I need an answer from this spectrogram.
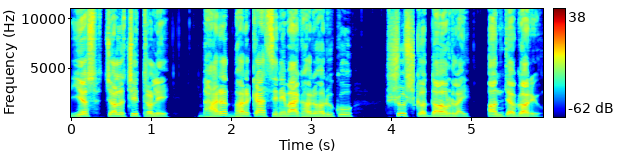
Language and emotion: Nepali, neutral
